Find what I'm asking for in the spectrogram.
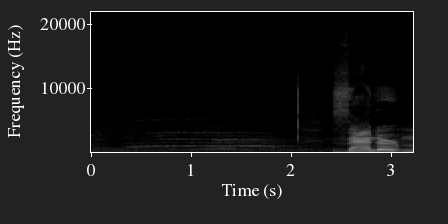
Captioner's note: audience cheering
